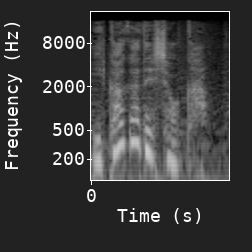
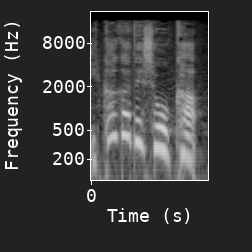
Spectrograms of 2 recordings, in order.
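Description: First: The ending is placed softly and gently. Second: The final syllable か is said strongly.

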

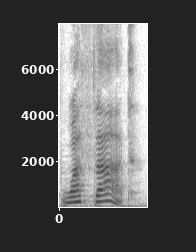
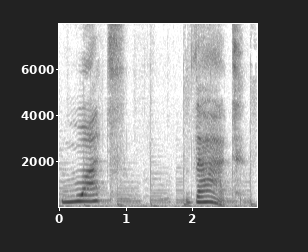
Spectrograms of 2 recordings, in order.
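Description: First: The phrase is said more quickly. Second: The phrase is said slowly. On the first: "では少し早く言ってみましょう。" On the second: "はじめはゆっくりです。"

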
